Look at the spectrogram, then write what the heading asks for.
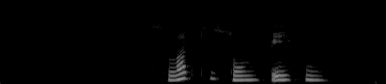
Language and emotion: Russian, neutral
